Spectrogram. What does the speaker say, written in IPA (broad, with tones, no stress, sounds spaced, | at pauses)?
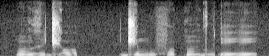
ɔ̃˦ ɣ ə˧ d͡ʒ ɔ˨ | d͡ʒ ə˦ m u˨ f ɔ˦ k ɔ̃˦ ɡ u˧ ɗ eː˦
